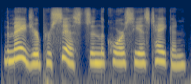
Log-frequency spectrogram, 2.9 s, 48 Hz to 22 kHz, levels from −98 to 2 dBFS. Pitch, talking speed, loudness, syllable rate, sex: 235 Hz, 190 wpm, -18 LUFS, 4.7 syllables/s, female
